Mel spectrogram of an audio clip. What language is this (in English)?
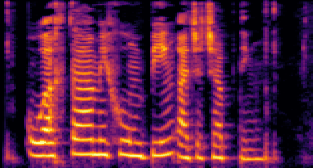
Yanahuanca Pasco Quechua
